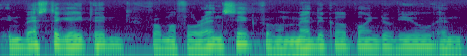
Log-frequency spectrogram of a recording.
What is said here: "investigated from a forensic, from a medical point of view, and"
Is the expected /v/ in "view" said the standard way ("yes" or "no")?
yes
